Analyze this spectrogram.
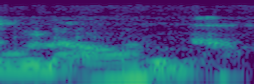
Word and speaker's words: Lunala: Was it Lunala? How do you say that? Well, it is Lunala.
